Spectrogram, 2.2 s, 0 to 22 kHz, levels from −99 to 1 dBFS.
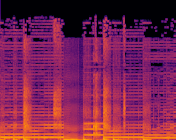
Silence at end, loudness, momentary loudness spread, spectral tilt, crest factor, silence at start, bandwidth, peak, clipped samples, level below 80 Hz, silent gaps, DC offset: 0 s; -23 LUFS; 5 LU; -4 dB/octave; 16 dB; 0 s; over 20 kHz; -8 dBFS; under 0.1%; -32 dBFS; none; under 0.1%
